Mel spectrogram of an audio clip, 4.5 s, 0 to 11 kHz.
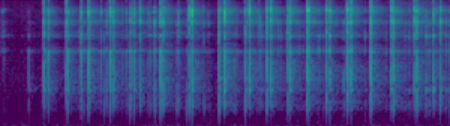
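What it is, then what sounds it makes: Glass jar with metal lid. Fingernails tap and clink rapidly on a small, hollow, clear glass jar and its silver metal lid, held close to the microphone. The strikes come as about 22 sharp, bright clicks with an unsteady rhythm and almost no ring, with a high, glassy ping on some taps.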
